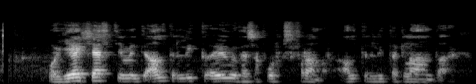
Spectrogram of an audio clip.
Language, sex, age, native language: Icelandic, male, 40-49, Icelandic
